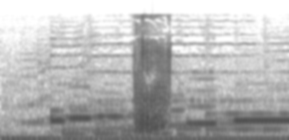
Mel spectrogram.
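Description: A single loud, raspy fart sounds midway through, lasting under half a second, set against steady background music with sustained tones.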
